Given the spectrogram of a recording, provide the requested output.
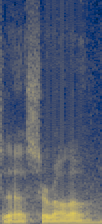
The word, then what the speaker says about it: Cirillo: Can you or Ms. Cirillo, is that the correct pronunciation? Yes, Senator.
